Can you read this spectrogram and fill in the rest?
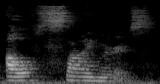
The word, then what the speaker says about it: Alzheimer's: All-timers. – You know, it's Alzheimer's.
